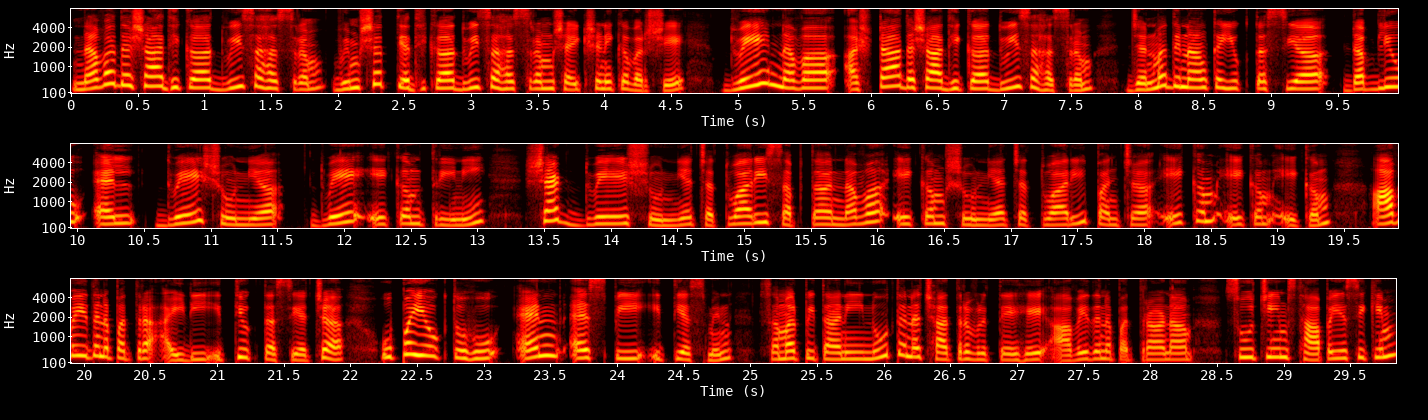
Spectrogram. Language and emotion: Sanskrit, neutral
